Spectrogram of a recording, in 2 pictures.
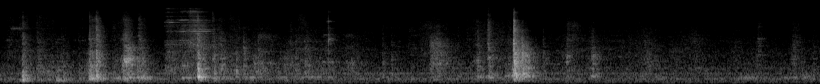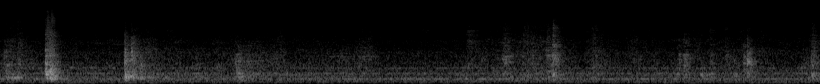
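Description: Hard plastic carrying cover of a portable sewing machine being handled, lifted off and set aside: a run of knocks and clatters, loudest in the first six seconds, then only a few light knocks.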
